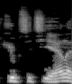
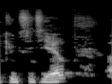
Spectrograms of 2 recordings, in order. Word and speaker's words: kubectl: In French, when there is an abbreviation, we generally spell out all the letters one by one. So it's ingrained in my brain that I say kubectl. But you might hear that pronounced differently in other sources.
